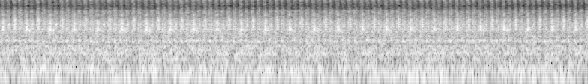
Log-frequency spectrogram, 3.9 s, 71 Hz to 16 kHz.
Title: Renault twingo 2 2010, d7f engine, ticking noise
